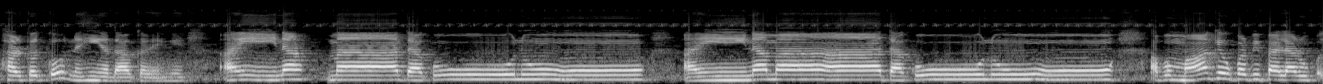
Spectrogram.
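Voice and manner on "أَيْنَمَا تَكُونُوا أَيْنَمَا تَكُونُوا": slow recitation stretching "مَا" and both u sounds of "تَكُونُوا"; elongated vowels. Shown as a demonstration. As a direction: hold the long vowels in "أَيْنَمَا تَكُونُوا". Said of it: "ان کی بھی حرکات کو لمبا کرتے ہیں". ("أَيْنَمَا تَكُونُوا" میں حروفِ مدہ لمبے کر کے)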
